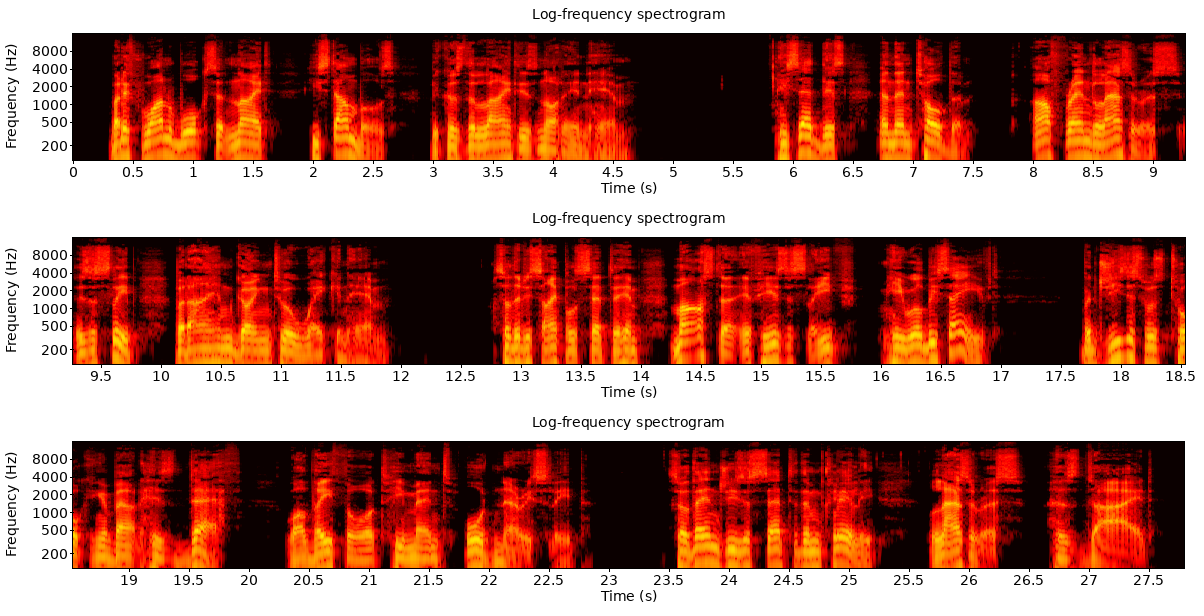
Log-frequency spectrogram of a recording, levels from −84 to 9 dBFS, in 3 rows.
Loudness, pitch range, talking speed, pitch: -26 LUFS, 90-115 Hz, 160 wpm, 105 Hz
